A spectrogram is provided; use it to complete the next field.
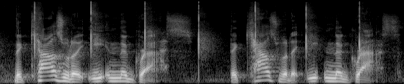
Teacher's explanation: See, I intuitively still put COWS and EAT and GRASS on the rhythm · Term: stress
